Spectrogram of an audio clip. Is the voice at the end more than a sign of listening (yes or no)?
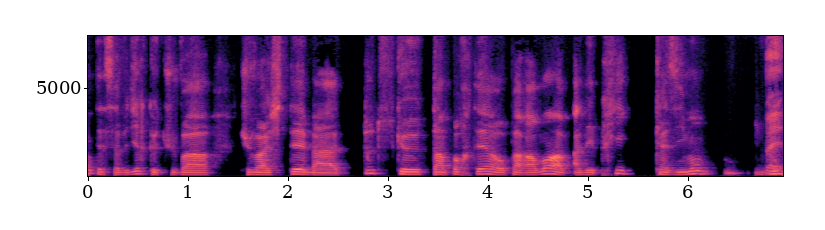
yes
